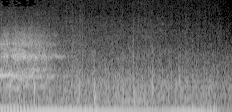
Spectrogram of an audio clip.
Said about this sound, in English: I just made it to my car before anyone could grab me. I peeled out of the parking lot and drove as far away as I could from that black Tahoe.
